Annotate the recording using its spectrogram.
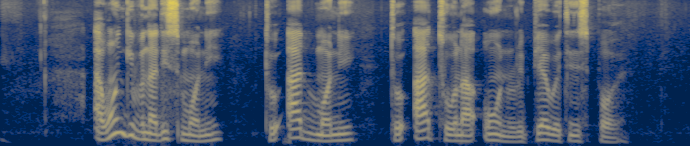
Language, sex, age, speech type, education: Nigerian Pidgin, male, 30-45, spontaneous, tertiary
